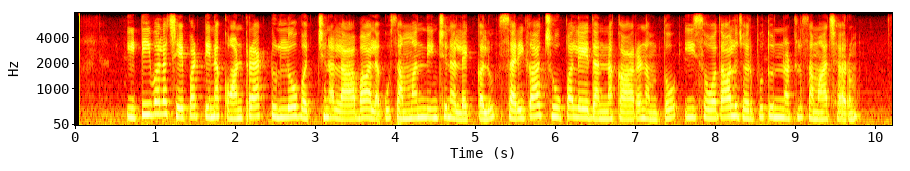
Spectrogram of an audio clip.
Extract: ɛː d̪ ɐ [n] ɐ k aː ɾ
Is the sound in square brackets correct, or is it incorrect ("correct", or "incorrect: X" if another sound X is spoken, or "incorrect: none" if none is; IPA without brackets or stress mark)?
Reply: incorrect: nː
